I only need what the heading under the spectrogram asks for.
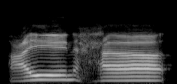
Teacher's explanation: হালাকের বা কণ্ঠনালীর মাঝখান হতে উচ্চারিত হয়।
